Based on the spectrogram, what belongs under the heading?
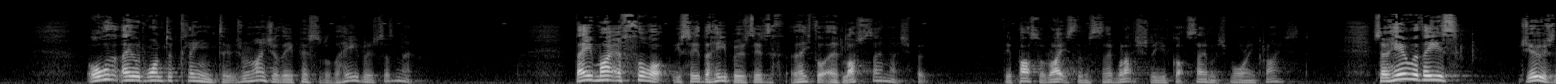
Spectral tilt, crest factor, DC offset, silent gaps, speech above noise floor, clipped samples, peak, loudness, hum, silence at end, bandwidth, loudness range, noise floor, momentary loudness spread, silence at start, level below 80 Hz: -5.5 dB/octave; 20 dB; under 0.1%; none; 35 dB; under 0.1%; -4 dBFS; -23 LUFS; none; 0 s; 11.5 kHz; 8 LU; -58 dBFS; 18 LU; 0.9 s; -56 dBFS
